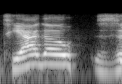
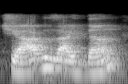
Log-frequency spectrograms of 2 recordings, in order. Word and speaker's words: Tiago Zaidan: Right, we're welcoming Tiago, Zaidan. Yeah, that's awesome. Yeah, in Portuguese, it's called Tiago, Zaidan, but the way you said it's perfect. I mean, you rocked it.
